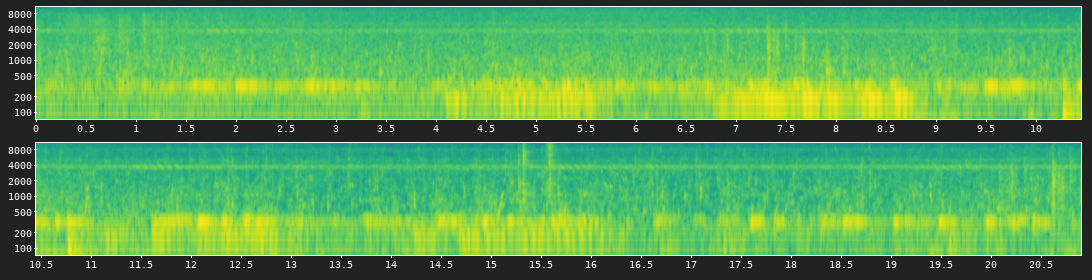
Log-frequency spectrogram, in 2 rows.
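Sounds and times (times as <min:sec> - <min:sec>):
flowing water: 0:00.0 - 0:20.8
drums echoing on a small bridge: 0:02.2 - 0:13.2.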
